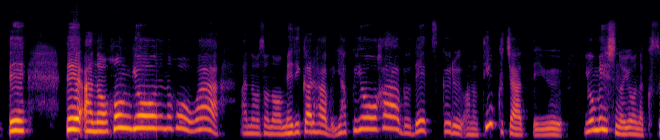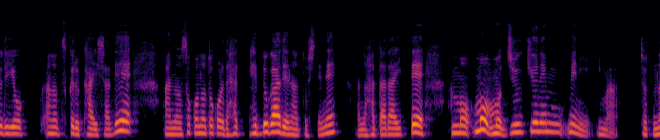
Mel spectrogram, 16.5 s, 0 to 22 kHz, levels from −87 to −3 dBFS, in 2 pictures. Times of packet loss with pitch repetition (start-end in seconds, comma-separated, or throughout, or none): none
